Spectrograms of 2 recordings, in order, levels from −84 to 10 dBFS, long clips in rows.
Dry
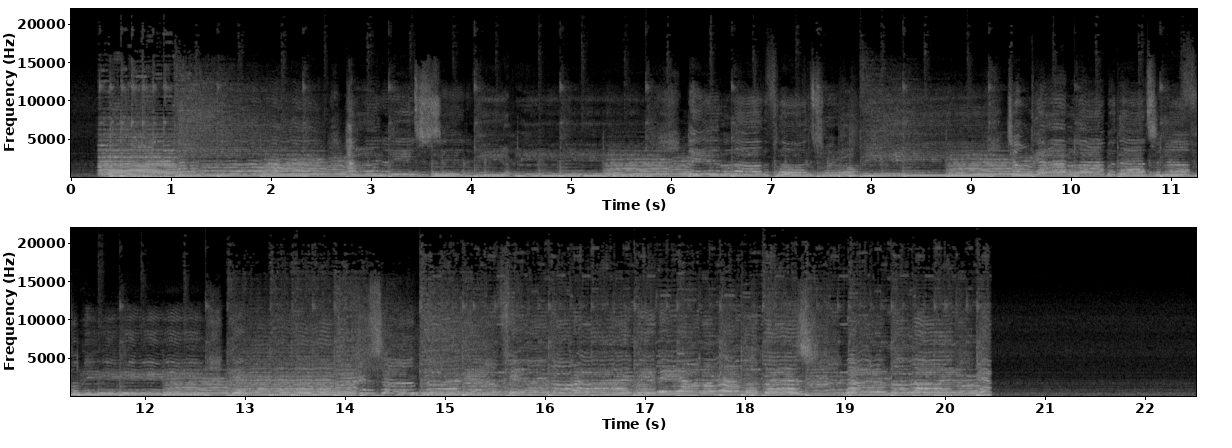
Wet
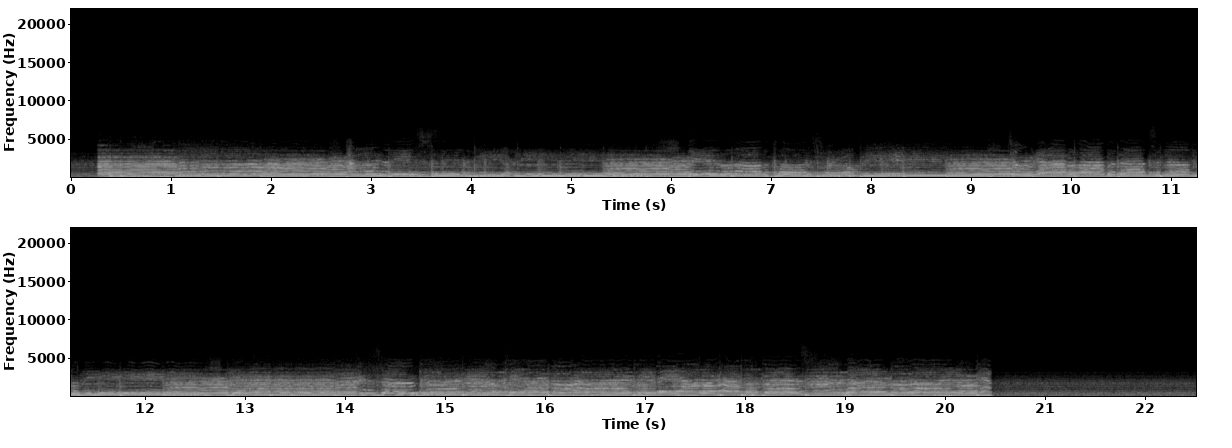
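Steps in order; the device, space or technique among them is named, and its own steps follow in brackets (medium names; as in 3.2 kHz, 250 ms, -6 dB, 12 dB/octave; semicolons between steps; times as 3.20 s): bass amplifier (compression, threshold -28 dBFS, peak gain reduction 10 dB; cabinet simulation 77–2000 Hz, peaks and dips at 88 Hz +5 dB, 300 Hz -8 dB, 900 Hz -10 dB); trim +7 dB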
